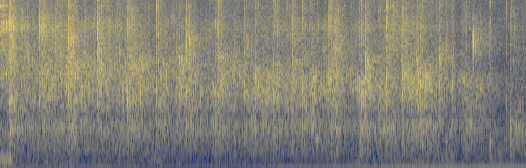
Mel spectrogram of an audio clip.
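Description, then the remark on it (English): A crowd breaks into sustained applause for Jesus, many hands clapping in a dense, steady wash of sound that holds at an even level for several seconds with no speech over it. “I thought we were going to clap to Jesus.”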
